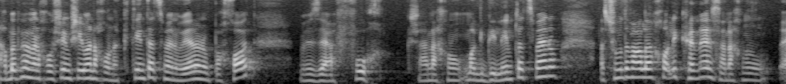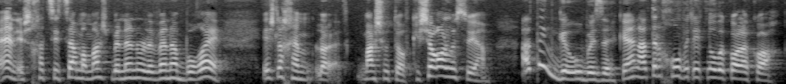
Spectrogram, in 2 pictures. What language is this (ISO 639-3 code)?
heb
